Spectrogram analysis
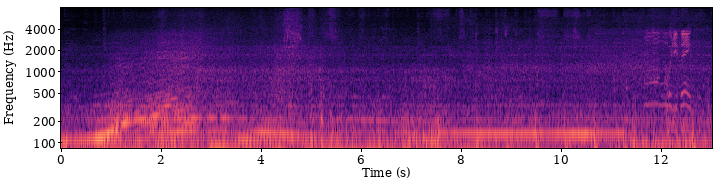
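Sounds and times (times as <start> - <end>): car engine cruising: 0.0 - 13.0
road noise: 0.0 - 13.0
wind: 0.0 - 13.0.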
